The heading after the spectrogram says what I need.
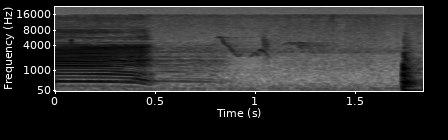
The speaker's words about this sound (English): But the only signs of life were the feeble groans of the starving cows.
